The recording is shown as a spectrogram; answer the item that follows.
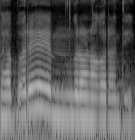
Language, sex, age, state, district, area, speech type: Odia, female, 18-30, Odisha, Jajpur, rural, spontaneous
